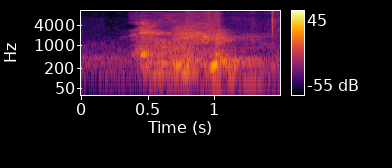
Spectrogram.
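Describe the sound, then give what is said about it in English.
A single sneeze bursts out, a sharp breathy blast that fades quickly, followed by a faint click. “Bless you.”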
